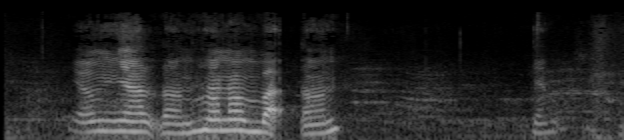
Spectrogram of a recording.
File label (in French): Pulaar; les langues au senegal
